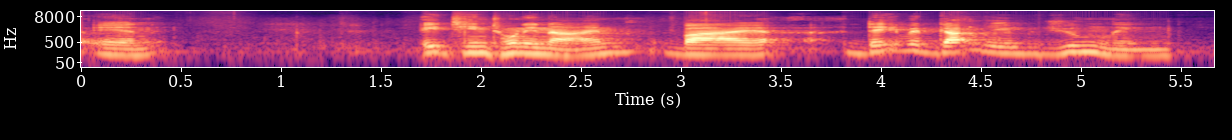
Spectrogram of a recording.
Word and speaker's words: Yuengling: yangling was started in 1829 by David Gottlieb juling pronounced youngling uh from uh aldingen near Stuttgart Germany which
